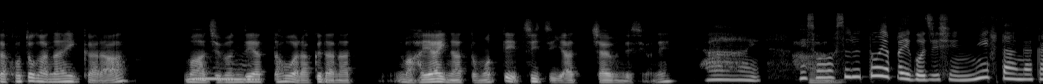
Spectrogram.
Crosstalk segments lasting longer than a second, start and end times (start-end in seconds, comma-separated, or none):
none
